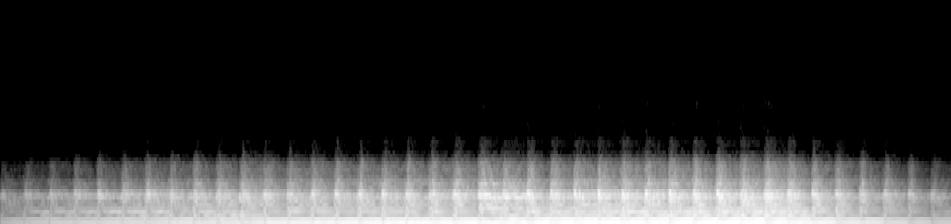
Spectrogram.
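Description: A dense, distorted music passage with layered sustained tones and a steady pulsing rhythm, playing loud and alone after a brief fade-in, then fading slightly at the end. No voices.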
